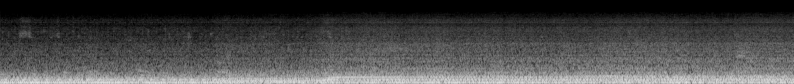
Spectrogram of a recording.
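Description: Car engine running, heard from inside the cabin while driving under light throttle: a steady drone that rises in pitch about three seconds in and holds there.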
